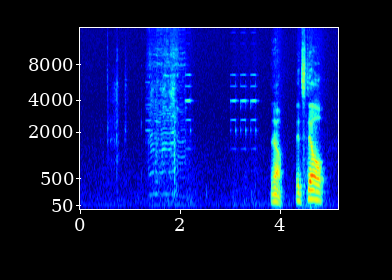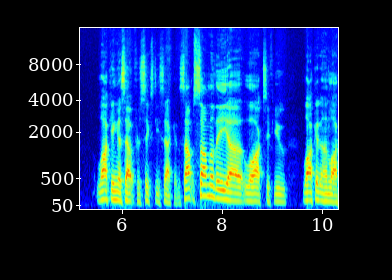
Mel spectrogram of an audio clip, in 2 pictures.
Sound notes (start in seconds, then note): 1.3 powerbolt buzzing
